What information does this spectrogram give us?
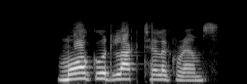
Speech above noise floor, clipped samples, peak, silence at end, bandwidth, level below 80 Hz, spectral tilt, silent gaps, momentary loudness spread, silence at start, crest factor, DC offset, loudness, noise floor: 72 dB; under 0.1%; -2 dBFS; 0.35 s; 7.4 kHz; -60 dBFS; -6.5 dB/octave; none; 13 LU; 0.6 s; 16 dB; under 0.1%; -15 LUFS; -87 dBFS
